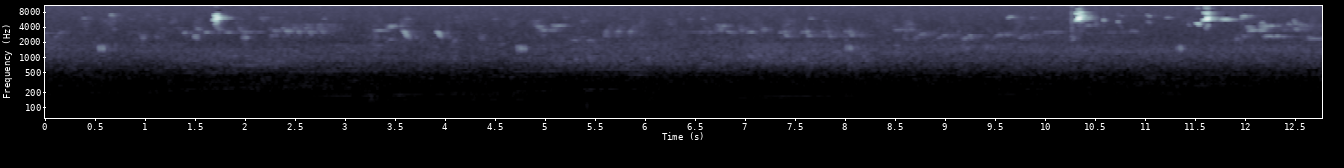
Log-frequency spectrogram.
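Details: Two White-plumed Honeyeater fledglings give short, high chirps at an irregular pace, some in quick clusters, over a low hiss. Calling speeds up as two adults arrive, one carrying a bee-fly, and the adults give different notes at the end. Laratinga Wetlands, South Australia, 9 January 2021.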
